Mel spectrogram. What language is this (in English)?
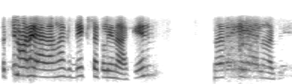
Maithili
